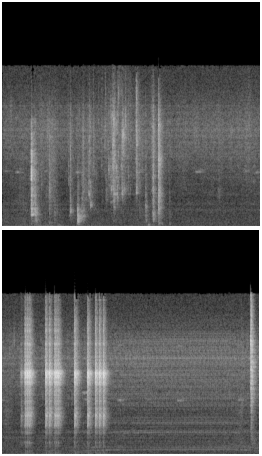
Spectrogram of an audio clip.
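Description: Wet splashing and dripping of water as clay-covered hands work at a potter's wheel and its water bucket, with a burst of splashes about six to seven seconds in. A faint tone rises and then holds near the end.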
